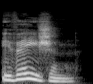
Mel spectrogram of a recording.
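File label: "evasion", British English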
